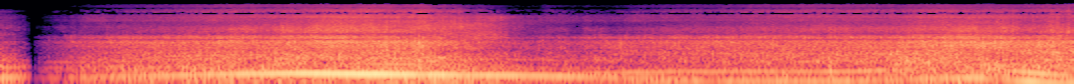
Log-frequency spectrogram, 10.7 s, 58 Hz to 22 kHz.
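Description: Off-road 4x4s driving along a muddy lane through a puddle: engines running steadily under the wash of tyres through water, loudest about three to four seconds in.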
